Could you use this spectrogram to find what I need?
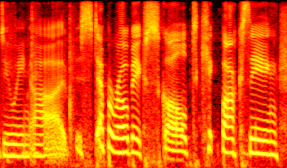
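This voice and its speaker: A woman with an American accent has an unremarkable speaking voice, medium in pitch with ordinary pitch variation. The recording is very clean with a silent background. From Chicago. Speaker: fitness instructor. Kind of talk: casual chat. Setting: studio.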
